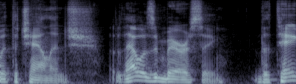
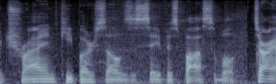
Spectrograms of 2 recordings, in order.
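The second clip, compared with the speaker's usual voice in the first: ordinary talk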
